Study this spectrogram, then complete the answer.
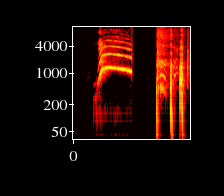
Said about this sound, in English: I heard it in the distance. I heard that scream.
